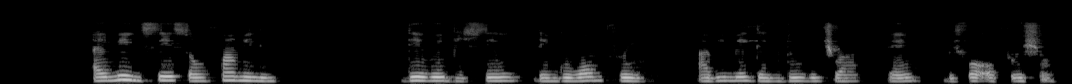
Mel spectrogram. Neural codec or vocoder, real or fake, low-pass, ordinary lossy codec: none; real; 7.2 kHz; none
